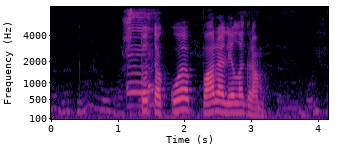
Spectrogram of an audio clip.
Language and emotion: Russian, neutral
